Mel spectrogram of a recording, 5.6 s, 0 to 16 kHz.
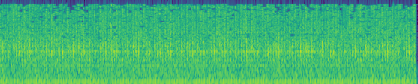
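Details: Peugeot 505 GLD XD3 diesel, first start after cylinder head gasket replacement with new combustion chamber inserts: steady, even diesel clatter at about three to four beats a second, with no misses or extra knocks; a smooth, healthy idle.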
